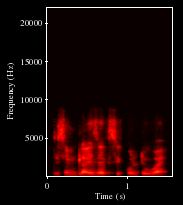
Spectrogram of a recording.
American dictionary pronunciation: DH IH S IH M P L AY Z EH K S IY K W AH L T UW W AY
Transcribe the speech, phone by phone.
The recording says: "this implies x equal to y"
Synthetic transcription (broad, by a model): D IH S IH M P L AY Z EH K S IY K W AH L T UW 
